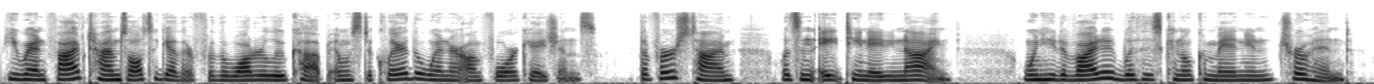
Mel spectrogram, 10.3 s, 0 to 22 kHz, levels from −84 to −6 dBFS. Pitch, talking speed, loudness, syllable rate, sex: 220 Hz, 190 wpm, -18 LUFS, 5.9 syllables/s, female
